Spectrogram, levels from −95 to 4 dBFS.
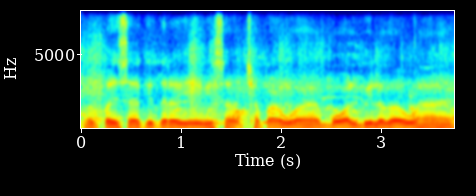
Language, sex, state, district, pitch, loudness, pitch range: Hindi, male, Bihar, Katihar, 145 Hz, -12 LUFS, 140-145 Hz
